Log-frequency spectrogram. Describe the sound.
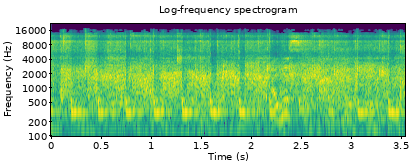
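An audience claps steadily for a few seconds after being asked to clap if they think the Cleveland Browns will make the playoffs next year: a dense wash of many hands at an even loudness, with crowd voices murmuring underneath.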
